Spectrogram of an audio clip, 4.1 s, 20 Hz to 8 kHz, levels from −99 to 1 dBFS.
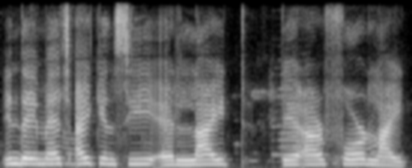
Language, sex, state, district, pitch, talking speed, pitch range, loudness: English, female, Arunachal Pradesh, Lower Dibang Valley, 240 Hz, 175 wpm, 220-255 Hz, -17 LUFS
